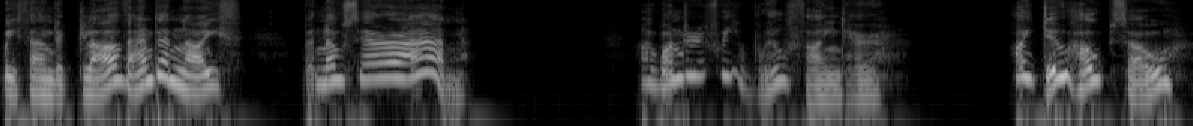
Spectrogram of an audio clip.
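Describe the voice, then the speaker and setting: Friendly, earnest village postman, played by a male reader, very animated and lifted in pitch, children's storybook. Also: unhurried, gravelly, long pauses, dry recording, heavily acted. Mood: hopeful, eager. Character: Pat, cheerful kindly male village postman.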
